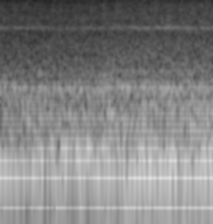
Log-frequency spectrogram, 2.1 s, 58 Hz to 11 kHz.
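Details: 1987 BMW 325 first cold start after new fuel filter, new fuel line and reinstalled pump; fired after cranking to refill the empty filter and pump. Steady even hum, low smooth drone, no knocks or misses, settling into normal idle.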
